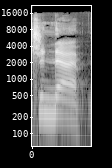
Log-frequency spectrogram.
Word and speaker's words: Ginette: The reason I named Jeanette is because there's a merengue that's called Jeanette, the way my name is spelled, G-I-N-E-T-T-E.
